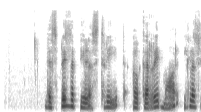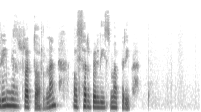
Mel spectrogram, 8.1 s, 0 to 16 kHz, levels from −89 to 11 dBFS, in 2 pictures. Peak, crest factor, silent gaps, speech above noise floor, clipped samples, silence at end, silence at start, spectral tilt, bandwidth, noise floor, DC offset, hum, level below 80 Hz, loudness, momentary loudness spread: -4 dBFS; 20 dB; none; 47 dB; under 0.1%; 1.3 s; 0.9 s; -7 dB/octave; 11 kHz; -70 dBFS; under 0.1%; none; -72 dBFS; -24 LUFS; 9 LU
